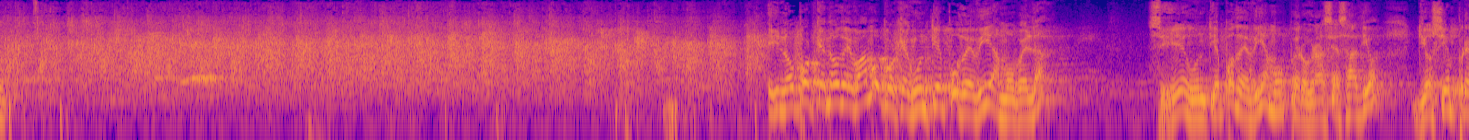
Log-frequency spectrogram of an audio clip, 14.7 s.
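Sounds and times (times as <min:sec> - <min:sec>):
audience applauding: 0:00.0 - 0:08.3
speech: 0:07.7 - 0:10.6, 0:11.6 - 0:14.6.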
